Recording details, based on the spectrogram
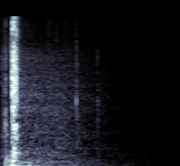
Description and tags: halldoor open
Opening a large hall door from the outside
door, exterior, large, open, reverb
